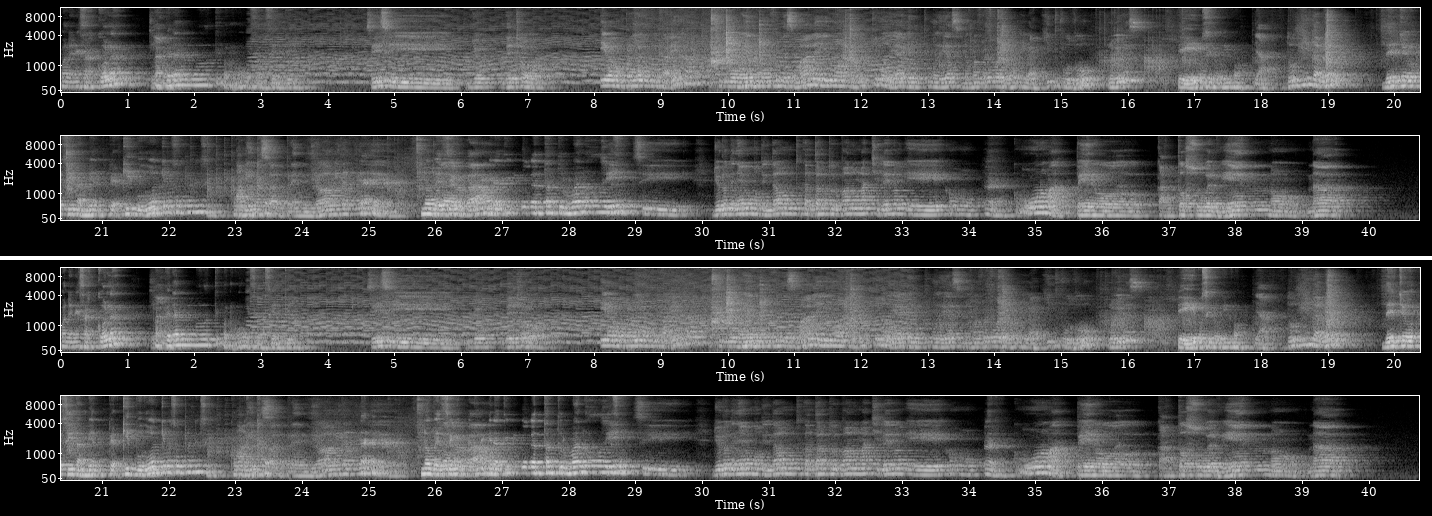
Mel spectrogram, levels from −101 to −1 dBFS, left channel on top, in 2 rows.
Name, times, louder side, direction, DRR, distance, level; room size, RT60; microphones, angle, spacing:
voice 1, 0.0-0.9 1.4-3.6 10.2-10.4 16.8-17.7 19.8-22.7 23.0-23.3 24.9-25.5 25.8-28.8 29.4-29.5 34.2-34.5, right 2 dB, 35° right, 1 dB, 0.4 m, -28 dB
sound 1, 2.8-12.8, right 2 dB, 75° right, 0.6 m, -40 dB
voice 2, 4.6-7.2 8.1-15.4 15.7-16.2 17.9-19.2 23.0-25.4 25.9-26.9 28.6-29.8 30.2-34.0 34.7-36.6 36.8-39.5, left 1 dB, 30° left, -3 dB, 0.5 m, -31 dB
sound 2, 8.6-10.7 11.4-12.1 12.6-14.3 14.8-14.9 15.1-17.1 17.7-21.4 21.8-22.0 22.3-25.9 26.3-26.4 27.3-27.4, left 1 dB, 85° left, 0.7 m, -41 dB
3.7 x 2.0 x 2.5 m, 1.3 s
head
